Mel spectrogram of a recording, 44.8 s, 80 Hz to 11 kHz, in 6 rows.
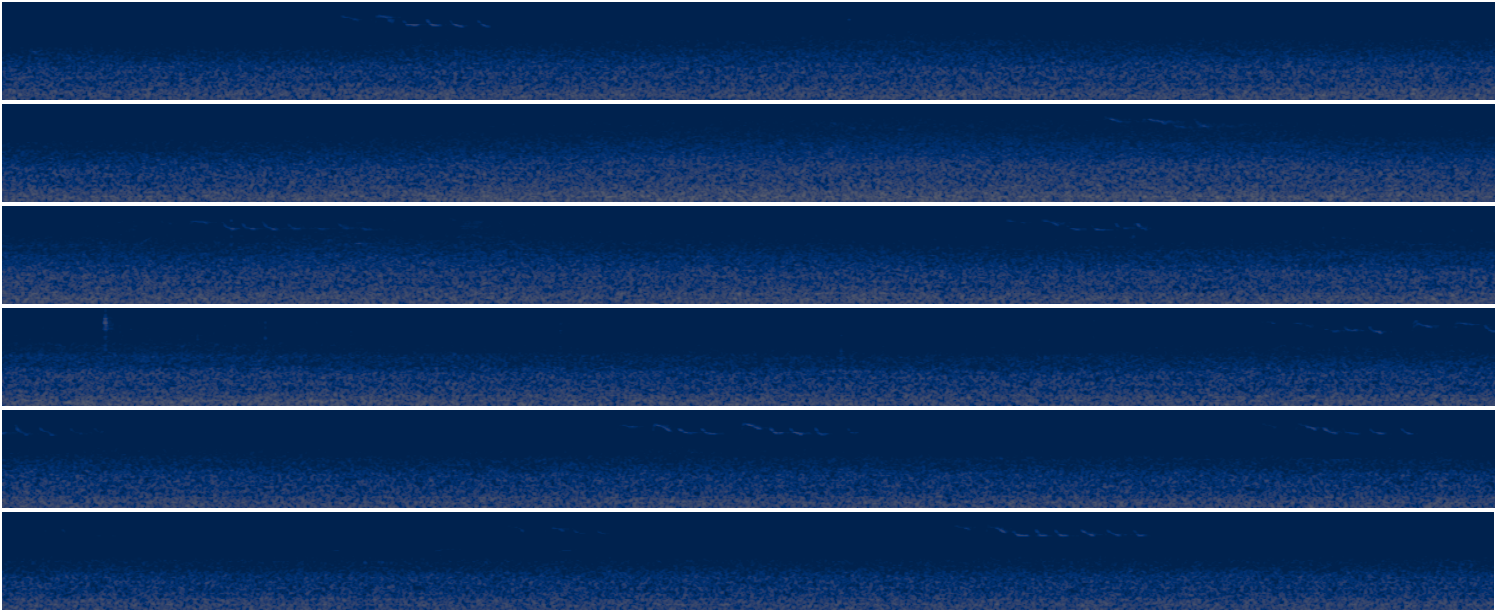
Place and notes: Pasiliai, Lithuania, windy soundscape
strong wind day...
Panevėžio apskritis, Lietuva, March 2020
